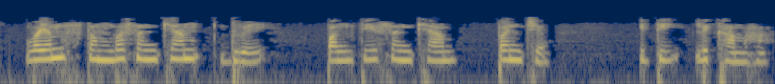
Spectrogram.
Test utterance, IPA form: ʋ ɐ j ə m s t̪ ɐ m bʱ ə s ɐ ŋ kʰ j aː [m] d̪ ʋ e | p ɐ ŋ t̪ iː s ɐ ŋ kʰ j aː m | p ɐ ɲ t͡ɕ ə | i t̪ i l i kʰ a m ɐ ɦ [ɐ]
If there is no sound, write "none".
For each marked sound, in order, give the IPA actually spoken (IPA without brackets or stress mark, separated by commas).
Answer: m, a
